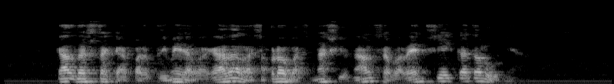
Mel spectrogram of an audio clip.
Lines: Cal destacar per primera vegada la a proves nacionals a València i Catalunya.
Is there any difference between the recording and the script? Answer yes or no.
no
